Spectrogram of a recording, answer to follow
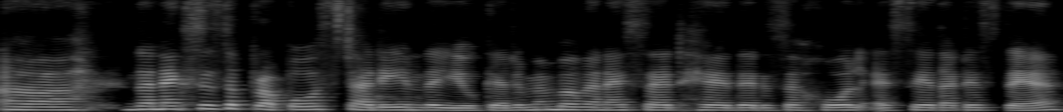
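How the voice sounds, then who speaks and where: A woman with a Telugu accent speaks at a medium pitch and moderate pace. Her intonation is fairly even, and the background is quiet. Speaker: scholarship recipient sharing advice. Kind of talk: workshop talk.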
